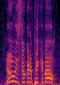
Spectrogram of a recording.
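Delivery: very high, loud, fast disbelieving cry; shocked shout. Real, not acted. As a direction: yell it in disbelief. Caster shocked by play.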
